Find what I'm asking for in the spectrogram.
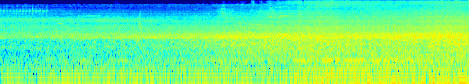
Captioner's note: road traffic goes on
